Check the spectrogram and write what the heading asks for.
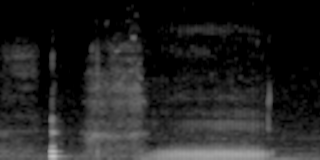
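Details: Pug sleeping on its owner, snoring: a short sniff, then a fluttering, purr-like rattle on one breath of about a second, typical of a flat-faced dog.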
